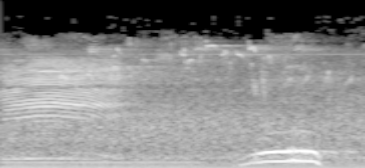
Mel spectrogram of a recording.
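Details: Cattle grazing in a pasture, recorded from a drone: a short, slightly rising moo near the end, after a few high bird chirps, all over a constant droning motor hum.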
